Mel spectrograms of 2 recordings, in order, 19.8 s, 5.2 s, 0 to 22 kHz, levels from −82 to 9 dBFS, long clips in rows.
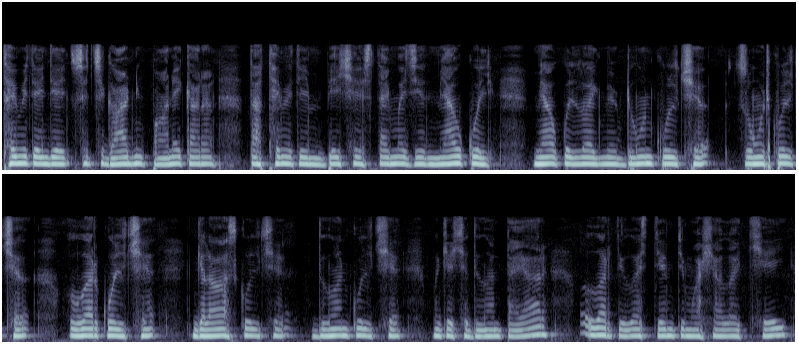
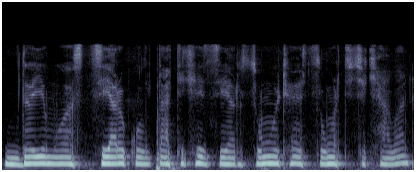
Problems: none marked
